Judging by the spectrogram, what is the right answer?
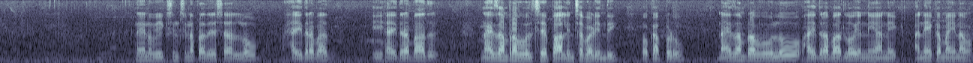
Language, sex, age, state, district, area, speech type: Telugu, male, 18-30, Telangana, Hyderabad, urban, spontaneous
